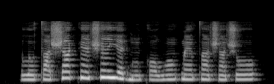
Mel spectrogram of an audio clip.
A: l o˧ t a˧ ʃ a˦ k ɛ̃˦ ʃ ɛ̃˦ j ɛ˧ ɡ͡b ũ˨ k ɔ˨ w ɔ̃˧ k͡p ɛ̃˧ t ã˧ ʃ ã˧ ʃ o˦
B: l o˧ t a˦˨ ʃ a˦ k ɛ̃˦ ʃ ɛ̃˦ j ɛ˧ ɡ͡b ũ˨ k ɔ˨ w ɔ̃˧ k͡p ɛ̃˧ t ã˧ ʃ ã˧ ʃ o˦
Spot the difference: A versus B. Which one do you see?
A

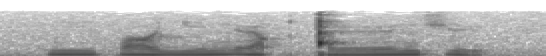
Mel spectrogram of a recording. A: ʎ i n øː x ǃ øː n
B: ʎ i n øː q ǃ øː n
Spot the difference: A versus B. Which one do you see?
B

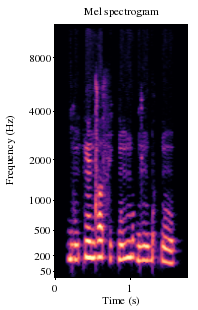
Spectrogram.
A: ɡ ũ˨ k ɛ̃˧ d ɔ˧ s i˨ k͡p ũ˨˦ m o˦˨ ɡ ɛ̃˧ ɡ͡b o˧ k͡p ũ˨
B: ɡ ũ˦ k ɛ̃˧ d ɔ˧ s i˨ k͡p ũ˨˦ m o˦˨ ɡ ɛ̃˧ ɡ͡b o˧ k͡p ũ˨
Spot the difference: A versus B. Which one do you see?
A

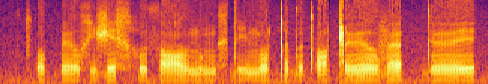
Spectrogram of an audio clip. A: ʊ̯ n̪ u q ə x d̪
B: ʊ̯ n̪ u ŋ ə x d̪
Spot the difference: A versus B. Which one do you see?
B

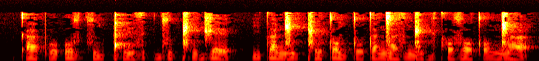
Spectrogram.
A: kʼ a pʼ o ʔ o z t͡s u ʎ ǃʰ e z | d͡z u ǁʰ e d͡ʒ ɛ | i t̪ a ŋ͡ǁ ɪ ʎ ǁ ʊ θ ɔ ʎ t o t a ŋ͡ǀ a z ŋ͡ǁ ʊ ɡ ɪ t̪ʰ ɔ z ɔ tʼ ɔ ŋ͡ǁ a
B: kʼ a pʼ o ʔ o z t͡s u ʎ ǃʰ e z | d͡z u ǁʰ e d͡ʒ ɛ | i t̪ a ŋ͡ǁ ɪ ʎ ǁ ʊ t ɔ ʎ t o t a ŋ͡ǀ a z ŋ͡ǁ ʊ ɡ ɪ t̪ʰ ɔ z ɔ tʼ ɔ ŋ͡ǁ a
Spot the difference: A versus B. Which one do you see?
B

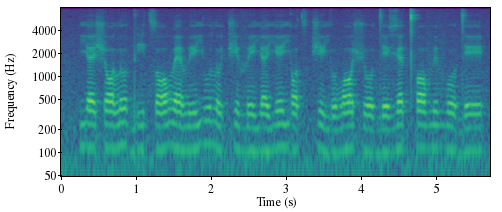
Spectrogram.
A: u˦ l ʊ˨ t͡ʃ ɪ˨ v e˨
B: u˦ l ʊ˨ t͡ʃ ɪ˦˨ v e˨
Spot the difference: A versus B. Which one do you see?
B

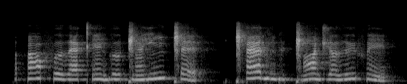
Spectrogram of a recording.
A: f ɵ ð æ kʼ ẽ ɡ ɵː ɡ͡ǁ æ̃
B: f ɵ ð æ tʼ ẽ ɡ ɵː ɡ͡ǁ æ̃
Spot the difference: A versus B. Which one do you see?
A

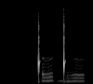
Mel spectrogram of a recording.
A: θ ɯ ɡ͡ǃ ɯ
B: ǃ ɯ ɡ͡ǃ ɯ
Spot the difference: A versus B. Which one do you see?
B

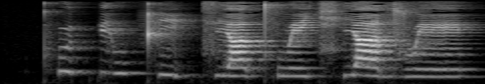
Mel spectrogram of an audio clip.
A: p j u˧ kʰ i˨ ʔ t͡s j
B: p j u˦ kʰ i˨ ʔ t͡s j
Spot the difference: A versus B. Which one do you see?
A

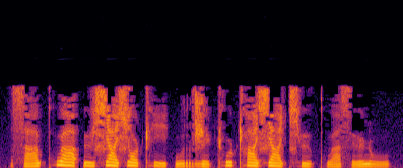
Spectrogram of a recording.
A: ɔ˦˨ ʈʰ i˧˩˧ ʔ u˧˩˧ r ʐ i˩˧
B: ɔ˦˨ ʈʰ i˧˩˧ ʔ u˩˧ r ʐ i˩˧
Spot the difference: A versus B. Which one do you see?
B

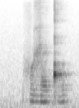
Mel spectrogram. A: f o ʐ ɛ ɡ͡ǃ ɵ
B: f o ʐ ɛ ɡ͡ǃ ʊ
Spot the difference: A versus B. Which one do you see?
A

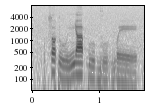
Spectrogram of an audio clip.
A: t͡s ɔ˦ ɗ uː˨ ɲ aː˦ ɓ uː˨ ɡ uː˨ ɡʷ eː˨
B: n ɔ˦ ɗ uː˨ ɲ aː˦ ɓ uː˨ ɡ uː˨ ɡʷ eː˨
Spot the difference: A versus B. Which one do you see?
A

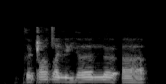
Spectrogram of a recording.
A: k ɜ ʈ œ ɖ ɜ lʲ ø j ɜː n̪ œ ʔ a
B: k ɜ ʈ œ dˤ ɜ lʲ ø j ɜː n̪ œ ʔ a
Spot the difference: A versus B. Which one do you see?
B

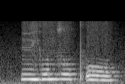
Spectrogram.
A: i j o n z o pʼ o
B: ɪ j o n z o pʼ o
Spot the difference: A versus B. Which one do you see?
B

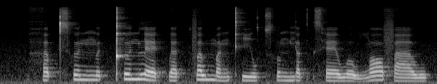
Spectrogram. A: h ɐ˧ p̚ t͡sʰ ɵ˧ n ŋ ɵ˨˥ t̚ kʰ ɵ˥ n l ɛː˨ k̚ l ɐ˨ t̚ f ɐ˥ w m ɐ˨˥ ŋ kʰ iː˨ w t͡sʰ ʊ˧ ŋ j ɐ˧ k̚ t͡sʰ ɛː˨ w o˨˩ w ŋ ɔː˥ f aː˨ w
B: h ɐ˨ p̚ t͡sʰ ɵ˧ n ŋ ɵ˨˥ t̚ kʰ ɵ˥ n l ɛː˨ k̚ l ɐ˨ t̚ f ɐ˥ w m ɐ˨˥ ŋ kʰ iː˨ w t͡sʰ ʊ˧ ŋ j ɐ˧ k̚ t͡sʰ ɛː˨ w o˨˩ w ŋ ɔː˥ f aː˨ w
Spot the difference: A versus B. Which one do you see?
B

